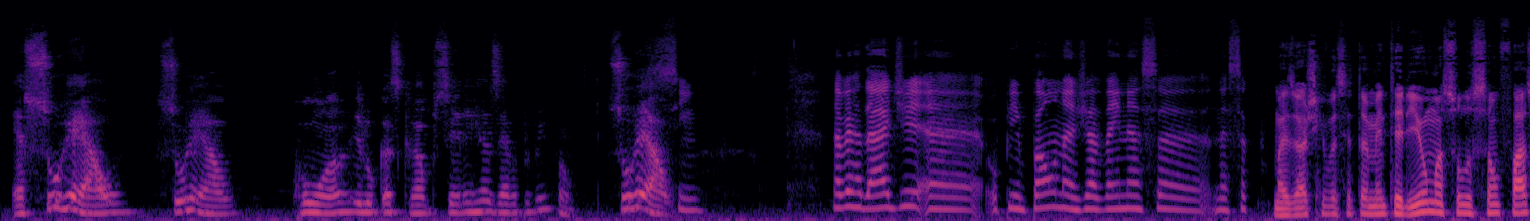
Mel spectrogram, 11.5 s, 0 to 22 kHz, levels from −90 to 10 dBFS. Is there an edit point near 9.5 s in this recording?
yes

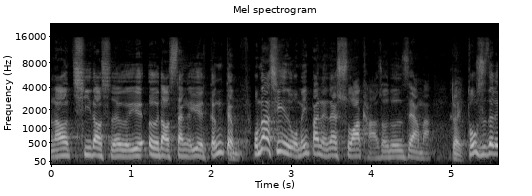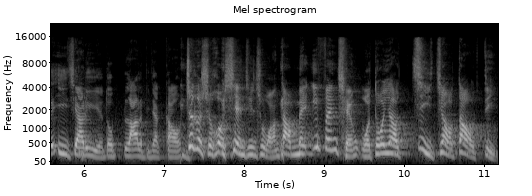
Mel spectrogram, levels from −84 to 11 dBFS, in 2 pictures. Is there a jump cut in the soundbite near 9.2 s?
no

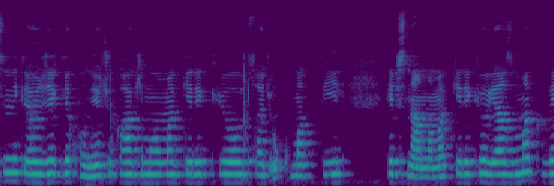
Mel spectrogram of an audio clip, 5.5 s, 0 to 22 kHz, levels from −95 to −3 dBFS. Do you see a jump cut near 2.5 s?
yes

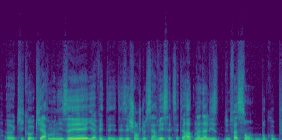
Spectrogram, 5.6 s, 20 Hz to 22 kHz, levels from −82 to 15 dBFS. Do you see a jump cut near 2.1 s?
yes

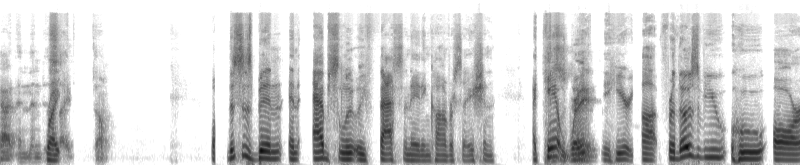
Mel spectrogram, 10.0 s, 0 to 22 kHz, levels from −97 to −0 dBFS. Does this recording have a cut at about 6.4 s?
no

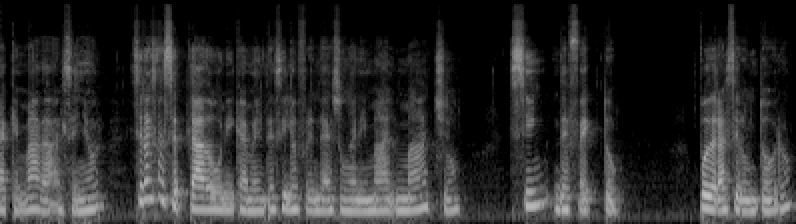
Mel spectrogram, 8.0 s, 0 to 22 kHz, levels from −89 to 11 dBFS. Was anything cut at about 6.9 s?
no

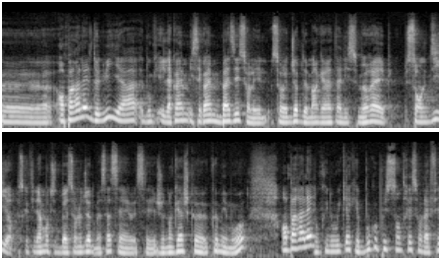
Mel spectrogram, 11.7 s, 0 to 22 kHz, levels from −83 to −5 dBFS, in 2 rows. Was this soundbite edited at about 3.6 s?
no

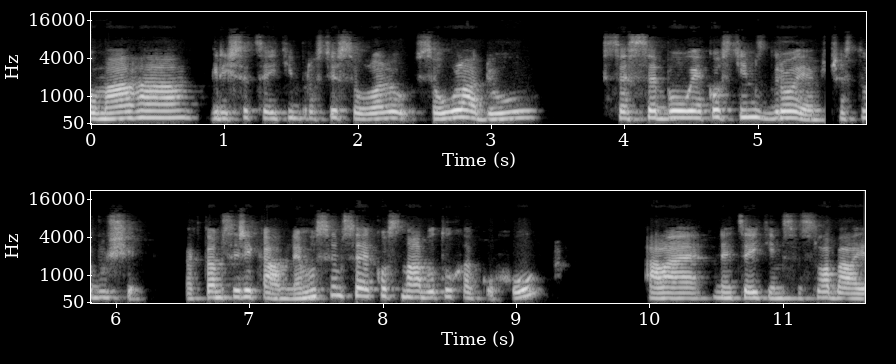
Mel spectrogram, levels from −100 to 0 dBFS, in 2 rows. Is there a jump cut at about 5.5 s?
yes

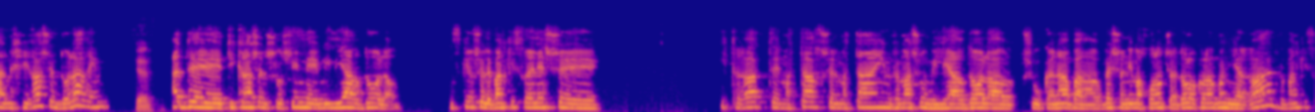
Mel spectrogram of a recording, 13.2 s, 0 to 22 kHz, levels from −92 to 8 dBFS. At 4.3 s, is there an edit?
no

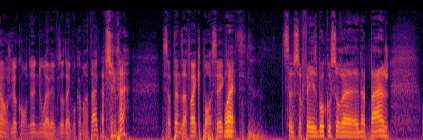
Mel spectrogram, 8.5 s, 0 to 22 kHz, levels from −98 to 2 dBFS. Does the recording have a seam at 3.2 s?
yes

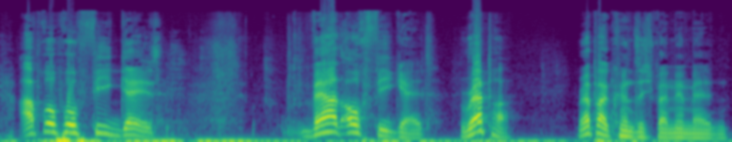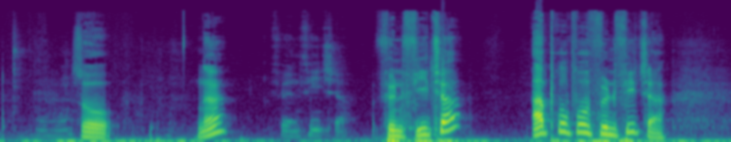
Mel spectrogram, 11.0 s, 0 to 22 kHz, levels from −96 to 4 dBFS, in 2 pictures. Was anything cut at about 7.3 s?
no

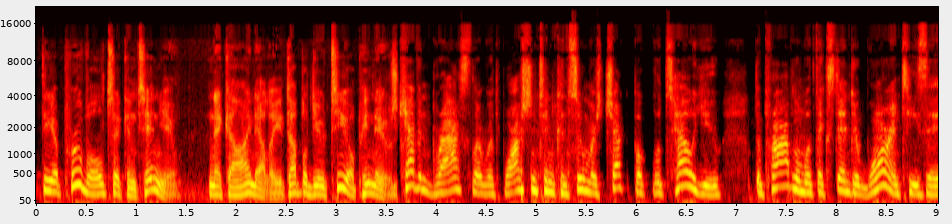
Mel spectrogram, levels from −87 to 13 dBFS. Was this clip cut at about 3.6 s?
yes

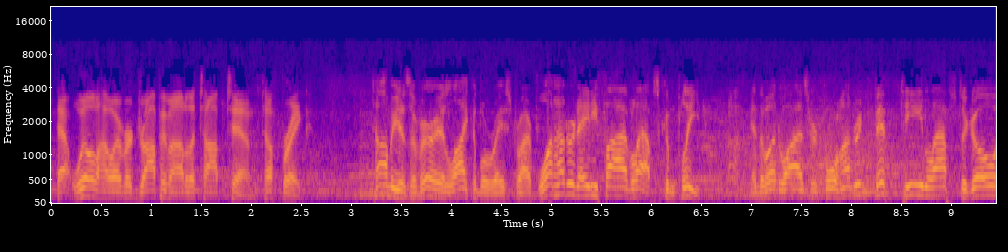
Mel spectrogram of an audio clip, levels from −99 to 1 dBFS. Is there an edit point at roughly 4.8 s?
yes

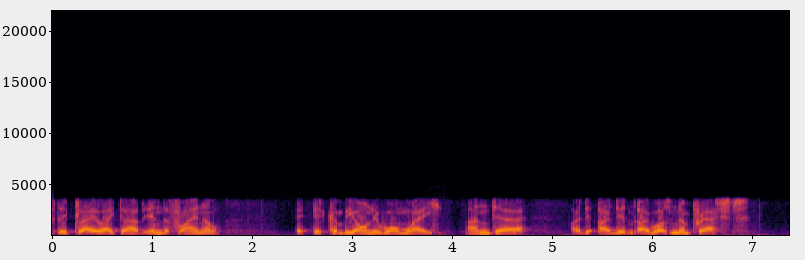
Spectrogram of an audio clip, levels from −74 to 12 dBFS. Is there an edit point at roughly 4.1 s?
yes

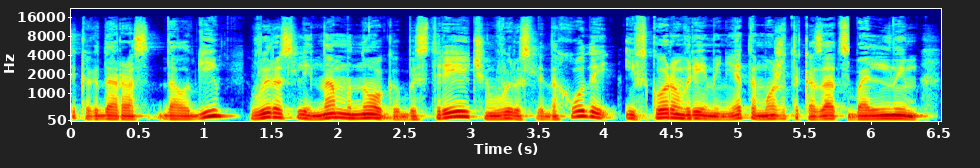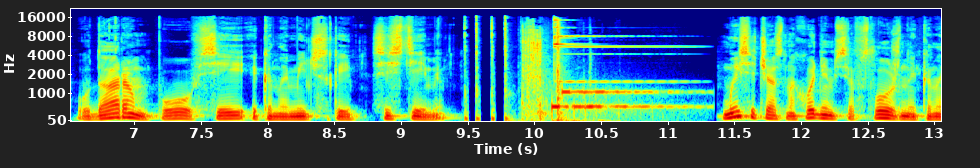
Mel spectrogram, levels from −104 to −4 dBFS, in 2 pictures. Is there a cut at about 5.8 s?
yes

